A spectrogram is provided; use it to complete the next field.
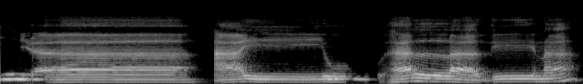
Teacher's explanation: lamnya ada tasdidnya dibaca dobel ditekan dan ditahan biar tampak dobel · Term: dibaca double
